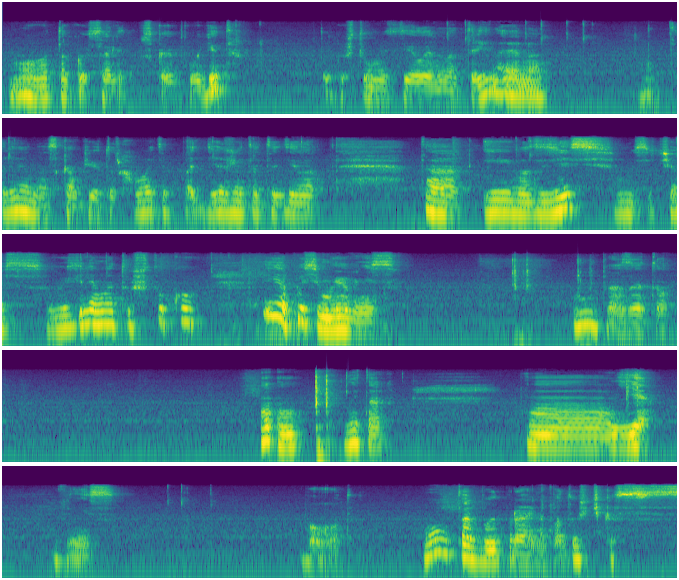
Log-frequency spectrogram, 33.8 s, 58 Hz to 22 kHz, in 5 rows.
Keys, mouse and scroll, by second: 4.4 click, 5.2 click, 6.6 click, 7.2-10.2 middle drag, 11.9-13.6 drag, 14.5-17.5 middle drag, 18.6 g, 26.5 e, 29.0-32.1 middle drag, 32.7 click.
